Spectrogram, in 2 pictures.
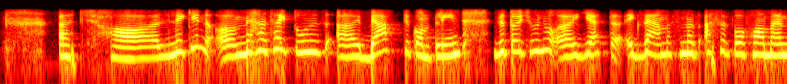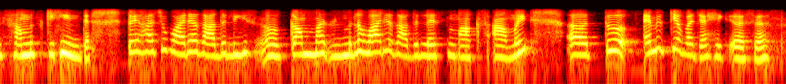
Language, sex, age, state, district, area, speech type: Kashmiri, female, 18-30, Jammu and Kashmir, Kulgam, urban, conversation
